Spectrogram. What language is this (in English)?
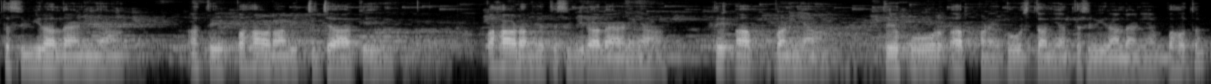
Punjabi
